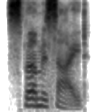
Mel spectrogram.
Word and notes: spermicide: Indian

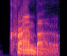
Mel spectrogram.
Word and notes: crambo: British English

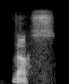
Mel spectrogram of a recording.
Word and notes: thus: British English

